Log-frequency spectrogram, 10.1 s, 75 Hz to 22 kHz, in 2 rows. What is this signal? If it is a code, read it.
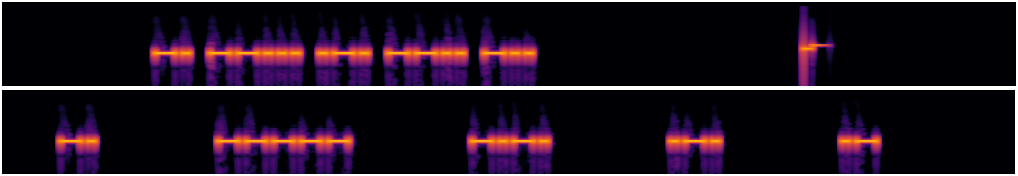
Morse code, heard as a keyed tone, about 36 wpm, spaced as for 18 wpm, 700 Hz. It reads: N7RZD N0CRA
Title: USA Call Signs - 5 Characters - 6x Character Spacing - 35wpm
